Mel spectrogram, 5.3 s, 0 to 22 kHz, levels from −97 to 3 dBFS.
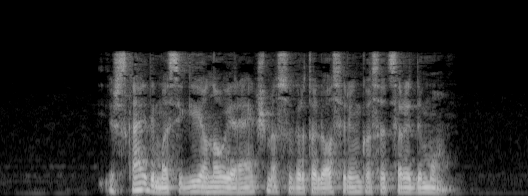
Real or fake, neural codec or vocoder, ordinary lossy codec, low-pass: real; none; AAC, 64 kbps; 7.2 kHz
